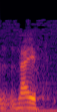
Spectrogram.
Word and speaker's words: knife: Sometimes that word is silent. You spell knife, you start off with what? K. Now, someone doesn't know about it, what level? You will say what level? You're wrong, is it?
